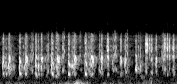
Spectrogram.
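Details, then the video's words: A wild chukar and a hunting decoy chukar fighting, giving rapid, continuous rattling clucks that run together into a churring chatter, several notes per second, with faint low thumps in the middle. "shikari chakor aur pahrhi chakor k darmiyan zbardas layi"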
